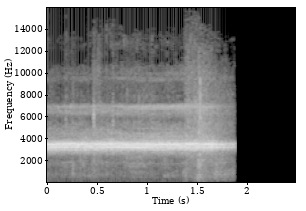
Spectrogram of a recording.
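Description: A loud, high-pitched steady signal tone, as from a game buzzer, held for nearly two seconds and then cut off abruptly near the end, with a couple of faint clicks under it.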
